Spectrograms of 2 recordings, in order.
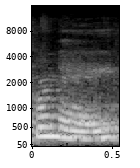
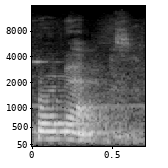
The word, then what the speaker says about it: Bronette: Many of you might think that, oh, Storm, you're pronouncing that wrong, as I often do many words, but it's not Bronette, it's Bronette.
